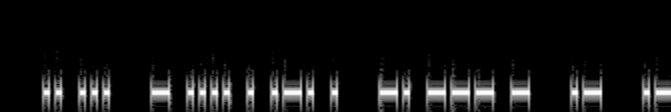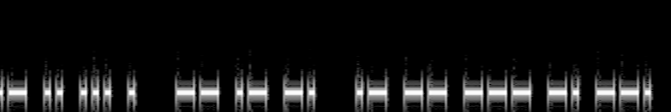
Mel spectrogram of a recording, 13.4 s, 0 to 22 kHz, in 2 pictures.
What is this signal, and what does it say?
Morse code, heard as a keyed tone, about 21 wpm, 700 Hz. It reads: IS THERE NOT A WISE MAN AMONG
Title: Sentences from Top 1600 Words 20wpm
